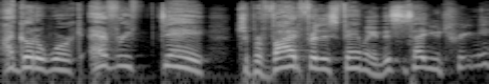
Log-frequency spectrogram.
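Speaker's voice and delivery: mock, shrill, very high screaming. Retelling a funny clip of a guy off camera: imitating someone screaming. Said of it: "He's screaming off camera".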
